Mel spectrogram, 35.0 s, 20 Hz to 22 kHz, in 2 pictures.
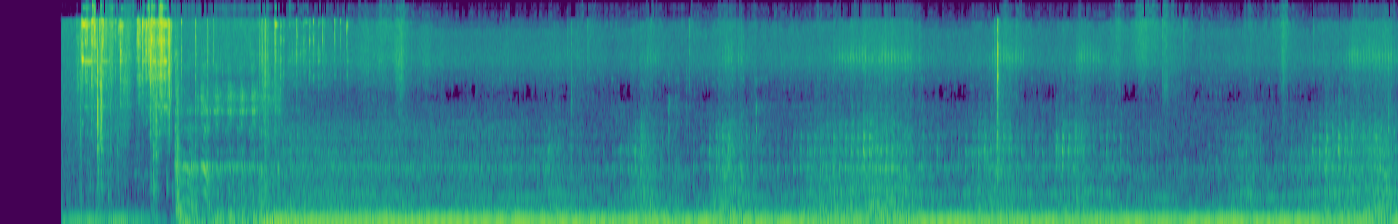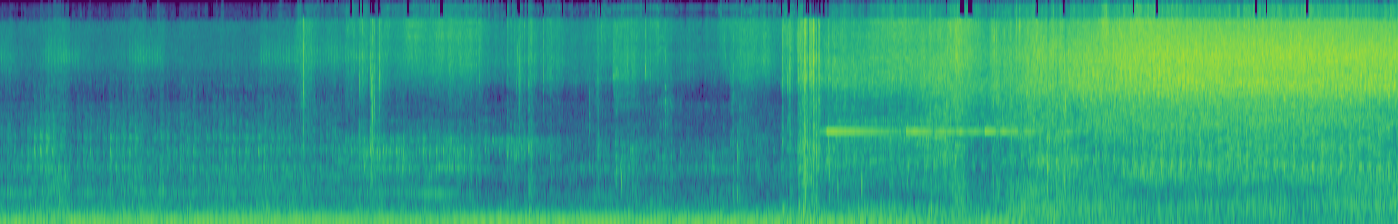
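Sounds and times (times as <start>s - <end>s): car engine knocking: 15.1s - 34.9s
steady high tone: 27.6s - 34.9s.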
